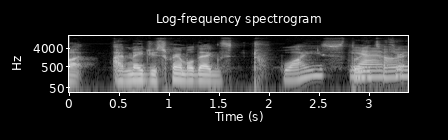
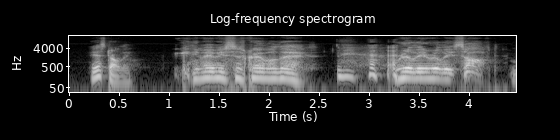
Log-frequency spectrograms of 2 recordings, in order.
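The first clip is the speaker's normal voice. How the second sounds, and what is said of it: Imitates another person's voice. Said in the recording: “I'll do my best to get an impersonation of that first night.”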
